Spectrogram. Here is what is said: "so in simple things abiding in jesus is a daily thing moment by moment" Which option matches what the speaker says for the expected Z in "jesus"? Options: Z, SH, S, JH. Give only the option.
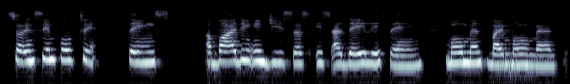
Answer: S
